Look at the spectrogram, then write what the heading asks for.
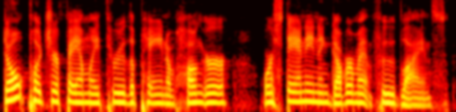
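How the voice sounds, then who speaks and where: A woman's voice: medium pitch, normal speed, no room sound, muffled recording. Dry, close-miked woman reading promos. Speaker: series creator and host. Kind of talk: scripted sponsor and promo reading.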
